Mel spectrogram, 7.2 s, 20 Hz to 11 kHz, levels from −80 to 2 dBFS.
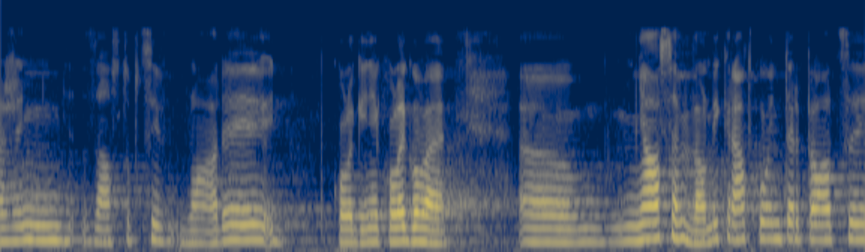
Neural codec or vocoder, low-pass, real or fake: none; 7.2 kHz; real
